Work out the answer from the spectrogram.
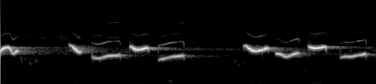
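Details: Black-cheeked bulbul in good song: bright whistled notes alternating high and lower, slurred and warbling, delivered in two quick phrases separated by a short pause.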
